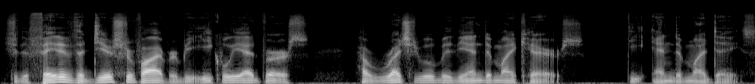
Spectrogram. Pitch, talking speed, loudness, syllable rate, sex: 85 Hz, 190 wpm, -19 LUFS, 4.9 syllables/s, male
